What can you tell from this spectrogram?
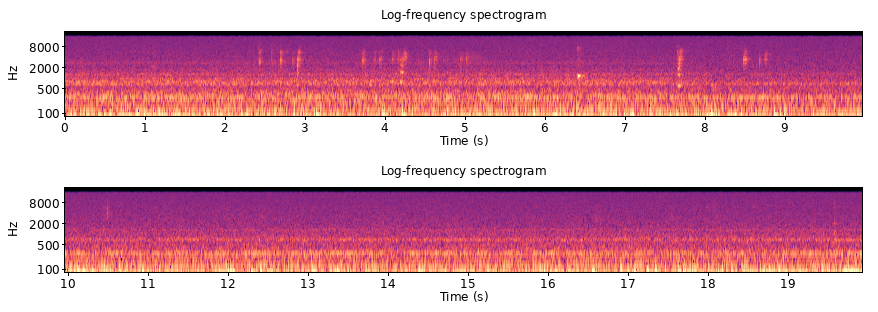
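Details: Lamu, a white short-legged Munchkin cat, chatters while sitting on a chair indoors and gazing outside: bursts of quick, faint clicking ticks cluster early on, then a few scattered clicks follow over a steady low room hum.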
